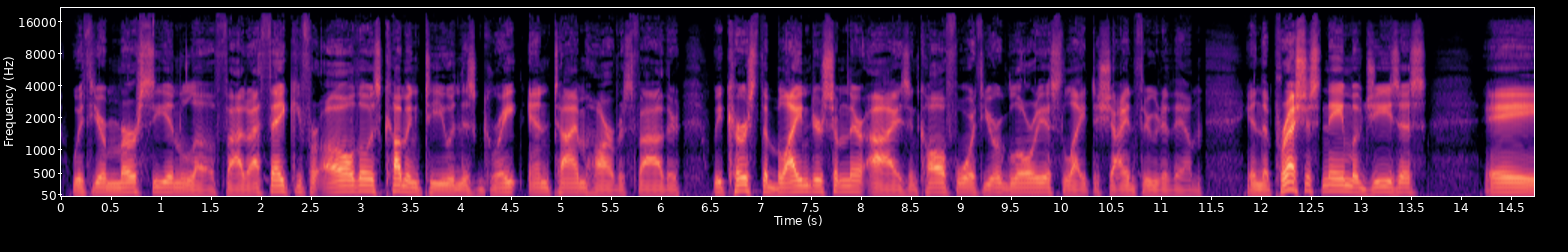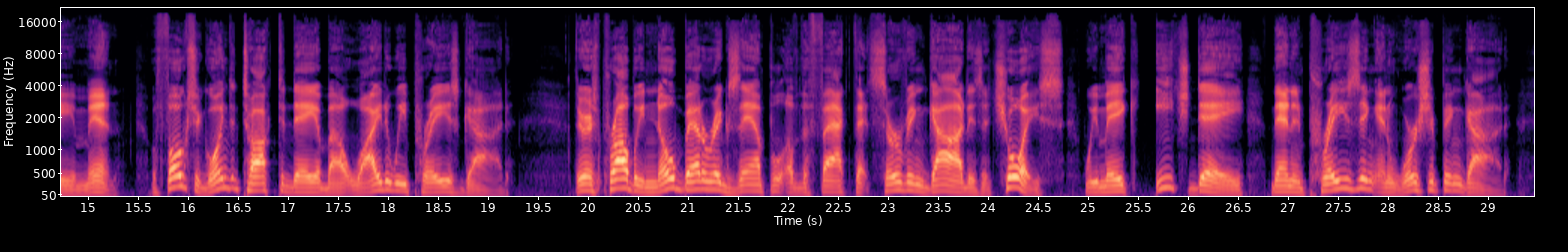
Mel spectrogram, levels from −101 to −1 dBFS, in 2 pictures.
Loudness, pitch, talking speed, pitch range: -24 LUFS, 105 Hz, 175 wpm, 90-130 Hz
